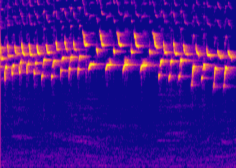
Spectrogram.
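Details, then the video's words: Mule of goldfinch and canary in Malaga (limpio copia) training song: rapid, evenly repeated high twittering notes in long runs, bright and metallic, no other sounds. "Mixto jilguero cantando copia malaga _ Hybrid of goldfinch singing for training songs"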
